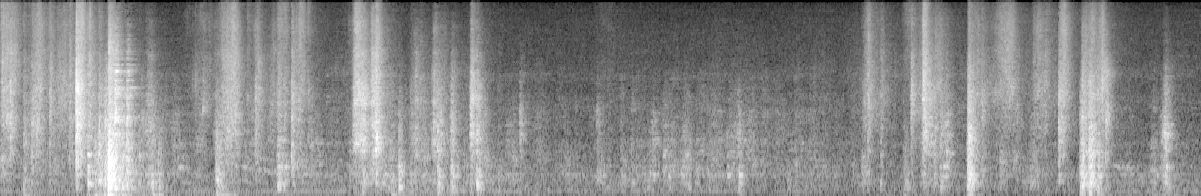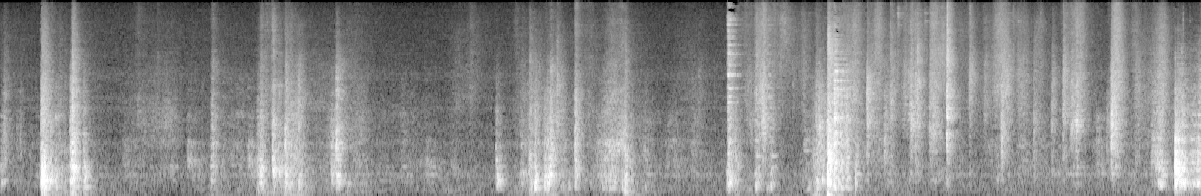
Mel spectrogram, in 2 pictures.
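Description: Irregular knocks and clunks of objects being handled in a kitchen, a dozen or so scattered through the stretch with quiet gaps between them.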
